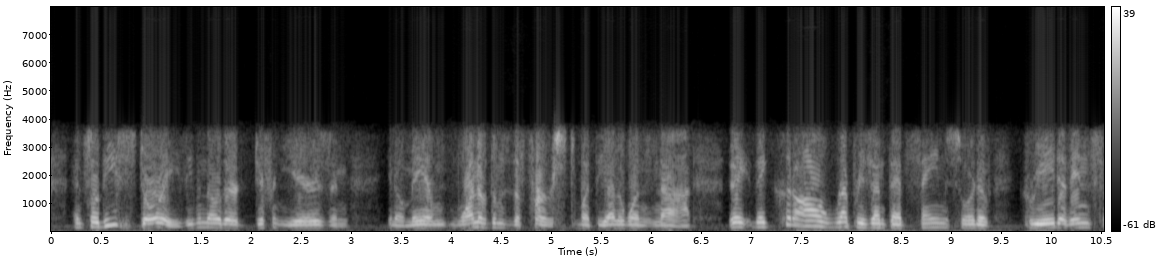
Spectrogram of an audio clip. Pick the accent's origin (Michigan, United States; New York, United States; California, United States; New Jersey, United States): New York, United States; Buffalo; I was a senior in college, had to write a paper about my hometown of Buffalo, New York.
